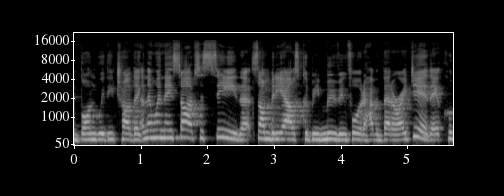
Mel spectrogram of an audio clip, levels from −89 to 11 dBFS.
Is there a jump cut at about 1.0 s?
yes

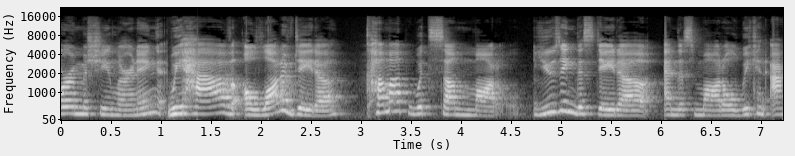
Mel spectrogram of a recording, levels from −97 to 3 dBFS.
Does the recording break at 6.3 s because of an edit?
no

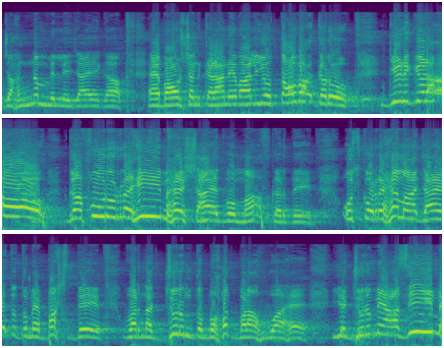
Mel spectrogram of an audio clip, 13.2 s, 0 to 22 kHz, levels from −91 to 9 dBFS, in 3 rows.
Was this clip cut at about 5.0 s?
no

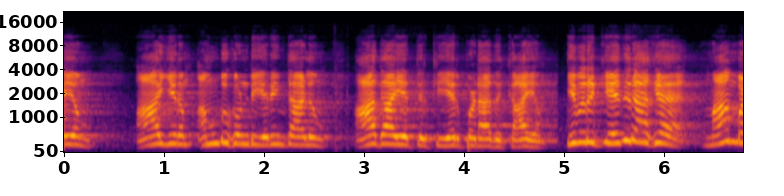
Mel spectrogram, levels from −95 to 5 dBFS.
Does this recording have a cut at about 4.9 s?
yes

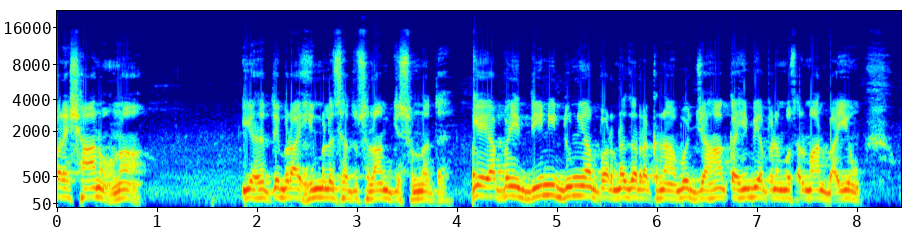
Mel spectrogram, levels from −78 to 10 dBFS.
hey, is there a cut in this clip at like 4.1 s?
yes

